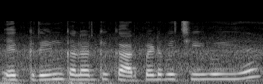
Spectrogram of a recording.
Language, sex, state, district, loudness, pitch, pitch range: Hindi, female, Uttar Pradesh, Lucknow, -16 LUFS, 235 Hz, 220-240 Hz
